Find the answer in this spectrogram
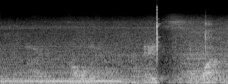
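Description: Mains hum from a home-built transistor power amplifier through its speaker as the input and ground wires are handled by hand. The hum stops about a second in, followed by a single sharp click.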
